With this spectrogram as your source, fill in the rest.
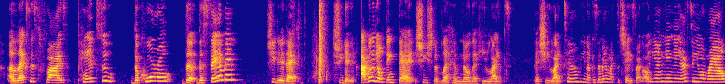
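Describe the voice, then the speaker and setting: A woman's high, bright, sharp voice, raised and projected, animated in tone, with very wide pitch swings and big jumps in loudness. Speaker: YouTube TV commentator. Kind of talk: casual reality show commentary. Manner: fast.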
